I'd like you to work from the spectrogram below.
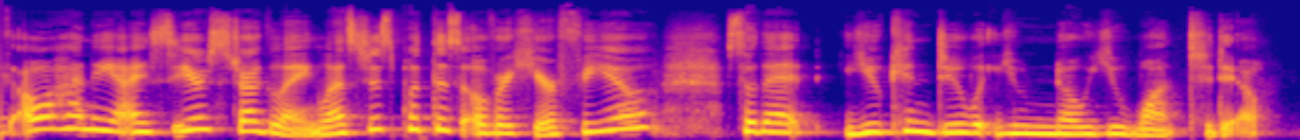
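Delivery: kind, really sweet parental tone. Showing how she talks kindly to herself: sweet parent voice. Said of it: "I'm like a really sweet parent being like".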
